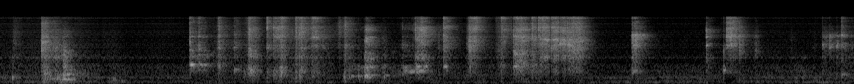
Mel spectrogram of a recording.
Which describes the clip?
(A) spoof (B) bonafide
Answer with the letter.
A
